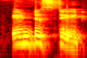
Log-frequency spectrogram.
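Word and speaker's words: intestate: इन स्टेट कहने से ज्यादा बेहतर है, यहां पे टी को मैंने साइलेंट करके बोला, इंटरस्टेट। क्या बोलोगे?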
